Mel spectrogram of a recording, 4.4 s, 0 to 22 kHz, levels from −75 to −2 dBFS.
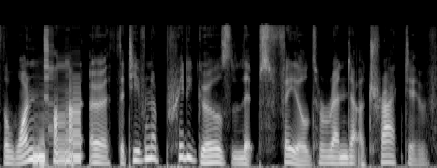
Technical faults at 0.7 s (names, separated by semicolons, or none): robotic sound from repeated short buffers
